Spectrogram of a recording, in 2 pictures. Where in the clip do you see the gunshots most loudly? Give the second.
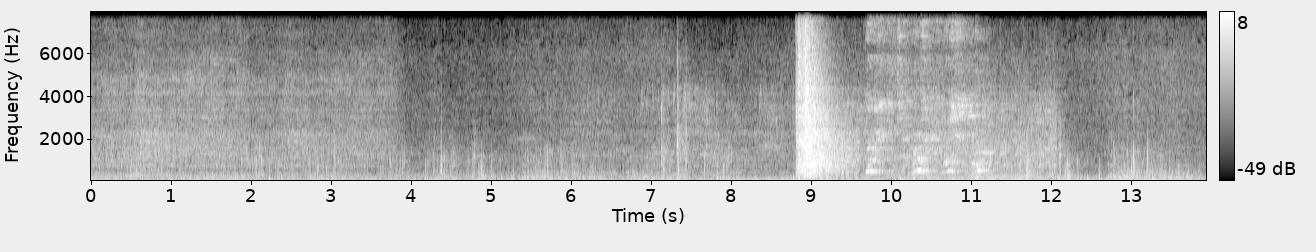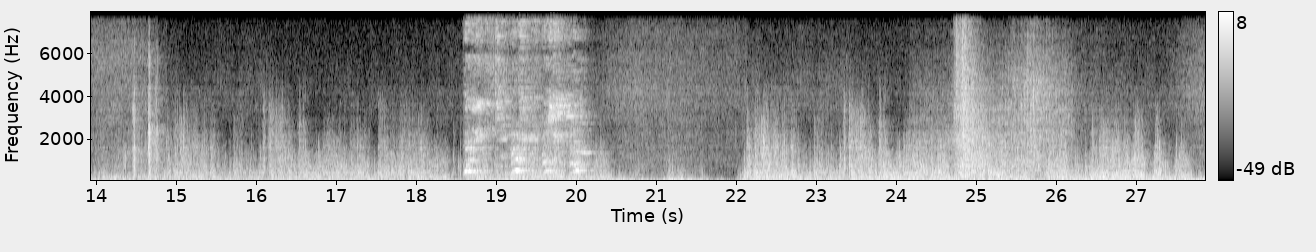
9 s.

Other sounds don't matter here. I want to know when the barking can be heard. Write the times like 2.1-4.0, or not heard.
9.7-11.2, 18.6-20.1.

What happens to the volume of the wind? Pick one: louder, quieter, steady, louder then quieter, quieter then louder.
louder.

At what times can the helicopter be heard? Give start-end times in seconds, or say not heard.
0.0-12.1, 24.1-26.2.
